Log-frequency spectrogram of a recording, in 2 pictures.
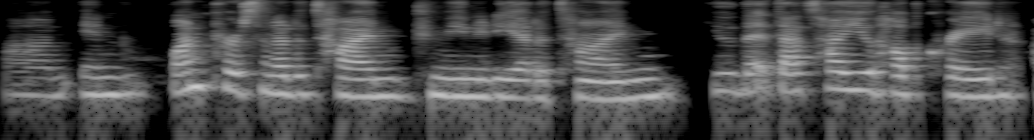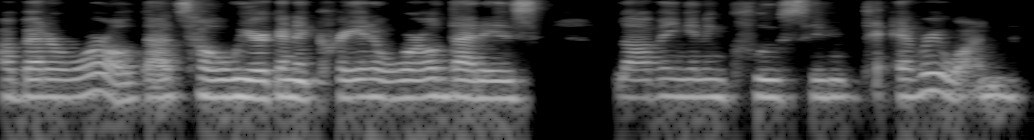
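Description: A middle-aged woman from Peru talks as a podcast guest in a fairly low voice. She is chatty and relaxed, filling her sentences with fillers as she goes. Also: moderate pace. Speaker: guest, centre co-owner. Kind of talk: casual interview talk.

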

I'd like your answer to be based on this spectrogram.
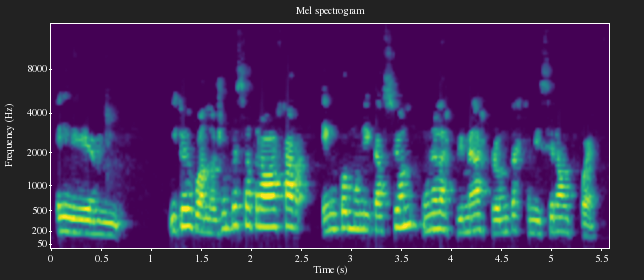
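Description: A woman's voice: mid-range voice, brisk, lo-fi sound. A woman in her forties with an Argentine accent, chatting reflectively as a podcast guest and using frequent fillers. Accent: Argentine Spanish. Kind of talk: casual conversation.

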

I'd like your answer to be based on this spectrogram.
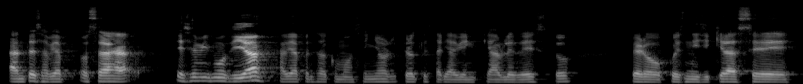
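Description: A man's voice: mid-range voice, bright, forceful tone, smooth. Earnest man reading scripture. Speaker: co-host and preacher. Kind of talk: casual chat and Bible reading.

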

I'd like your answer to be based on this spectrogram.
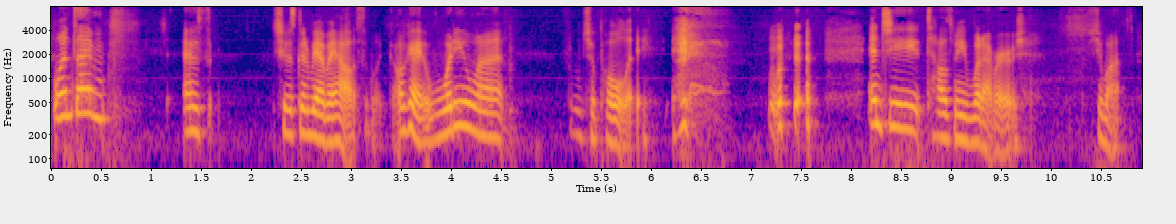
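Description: A woman's voice: medium pitch, sing-song, a little slow, long pauses. A middle-aged woman hosting a podcast, telling stories in casual chat and laughing often. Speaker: podcast host.

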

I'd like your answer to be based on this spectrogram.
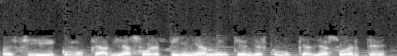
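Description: A man's voice: medium pitch, normal speed. A man, an interview guest who speaks candidly and chuckles often. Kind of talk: candid casual chat. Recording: tinny phone-like audio with faint music.

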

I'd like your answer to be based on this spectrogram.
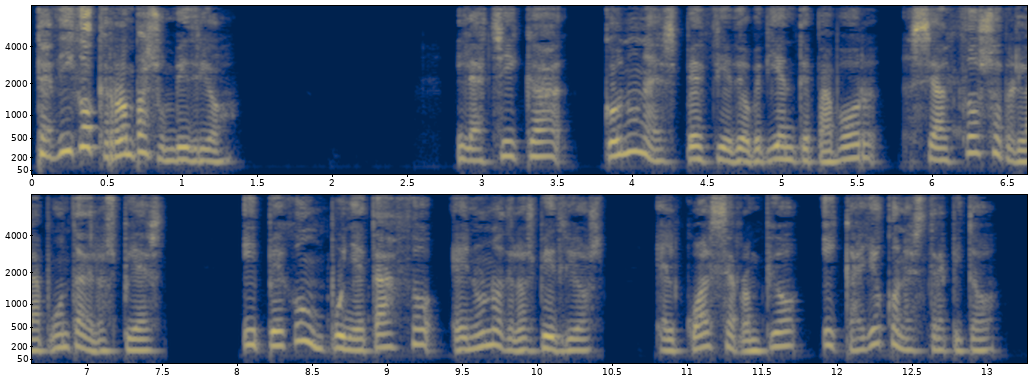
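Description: A woman reading a novel aloud in measured, even audiobook narration. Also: on the low side, slightly rough, no room sound, studio quality.

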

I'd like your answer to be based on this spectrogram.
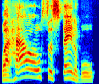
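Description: A man's voice: sits high, big pitch swings, slow pace, a bit bright. A man co-hosting a sports talk show, chatting casually about basketball, laid-back and slangy, laughing often. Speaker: sports podcast co-host.

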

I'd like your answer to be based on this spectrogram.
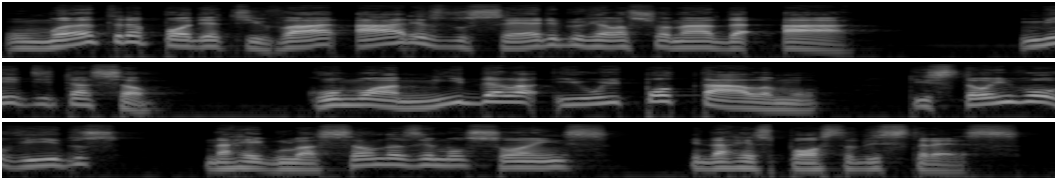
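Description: A man's voice: medium pitch, no room sound. Guy teaching a meditation thing, voice goes up and down a lot, dry close sound. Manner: lively, rising and falling delivery, slowing on mantras. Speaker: host teaching a spiritual technique. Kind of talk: calm instructional talk.

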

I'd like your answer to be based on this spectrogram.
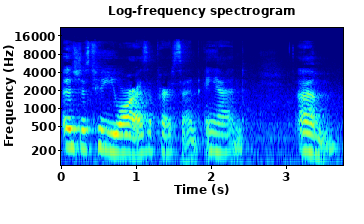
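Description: Hoarse, talkative woman in middling pitch, heartfelt casual chat in a roomy space. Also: slow pace, slight background noise. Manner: chatty, heartfelt, many fillers. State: hoarse from yelling. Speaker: teacher, guest interviewer. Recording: echoey room.

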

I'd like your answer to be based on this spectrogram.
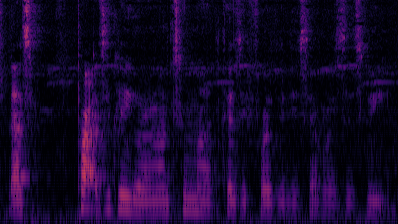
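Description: Bajan woman rambling on her podcast, kinda low and gravelly, swears a lot, laughs easy. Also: steady tone, rapid-fire, slight background noise. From Barbados. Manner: loose, profane, laughing. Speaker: podcast host. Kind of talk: casual solo podcast chat.

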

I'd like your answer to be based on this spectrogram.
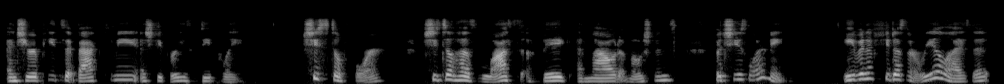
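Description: A woman, likely in her thirties, giving a gentle, measured talk that teaches parents how to calm young children. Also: on the low side, no echo.

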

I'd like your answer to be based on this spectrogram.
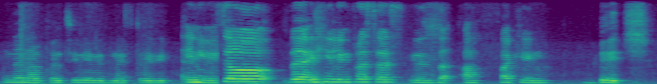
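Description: A young Kenyan woman hosting a casual podcast chat, her speech slightly impeded by a new tongue piercing, animated and slangy. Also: medium pitch, unhurried. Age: young adult. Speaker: podcast host.

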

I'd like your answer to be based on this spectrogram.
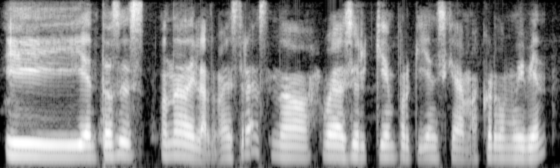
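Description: Mellow Mexican man, slangy storytelling. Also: a little high, flat delivery, moderate pace, clean tone, no echo, dull audio. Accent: Mexican Spanish. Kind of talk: casual chat.

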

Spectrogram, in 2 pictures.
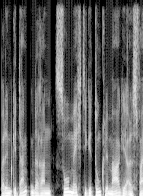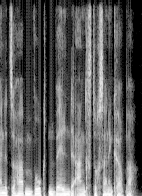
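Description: A man reading a fantasy novel chapter aloud in a calm, even storytelling manner. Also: low voice, a little fast, dry recording, studio quality. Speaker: audiobook reader. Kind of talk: scripted narration of a fantasy novel.

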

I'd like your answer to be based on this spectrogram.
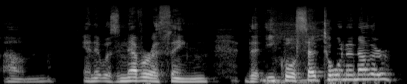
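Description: Man, podcast co-host, slightly higher voice, casual chat, emphatic reading. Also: expressive, normal speed, a little mellow. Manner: conversational, reads scripture aloud with emphasis.

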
